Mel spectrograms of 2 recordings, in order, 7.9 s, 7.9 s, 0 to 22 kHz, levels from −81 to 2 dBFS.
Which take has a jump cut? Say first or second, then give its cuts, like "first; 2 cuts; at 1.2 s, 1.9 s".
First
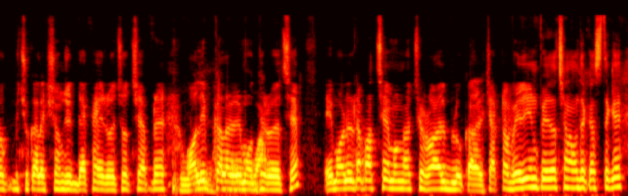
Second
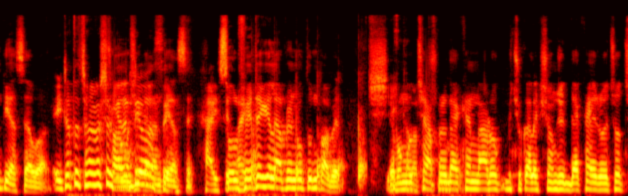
second; 1 cut; at 4.7 s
